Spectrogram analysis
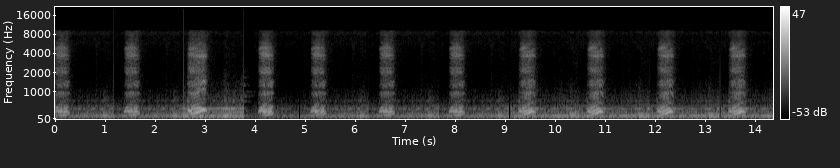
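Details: Dolores's endlessly building sneeze, a proof of concept: repeated sharp gasping breaths, about 43 a minute, building like a sneeze that never comes.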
